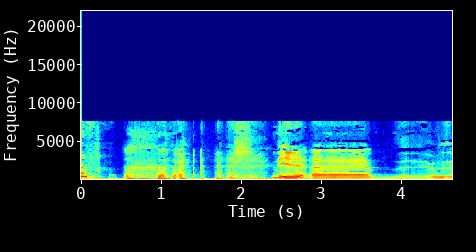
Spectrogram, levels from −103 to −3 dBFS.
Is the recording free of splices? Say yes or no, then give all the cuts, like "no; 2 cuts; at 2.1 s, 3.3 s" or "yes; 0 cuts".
yes; 0 cuts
